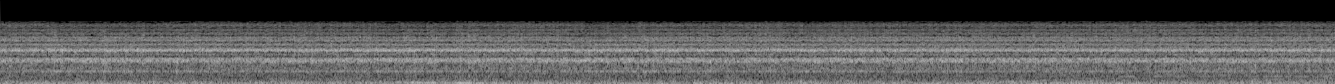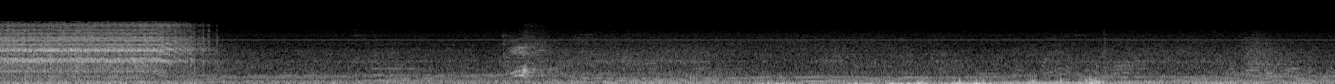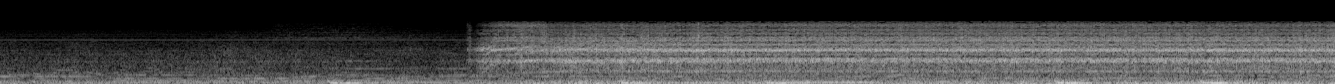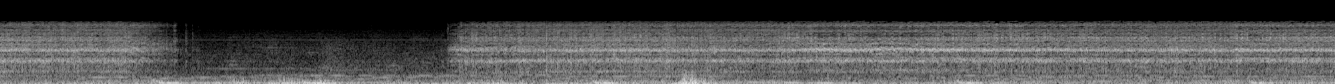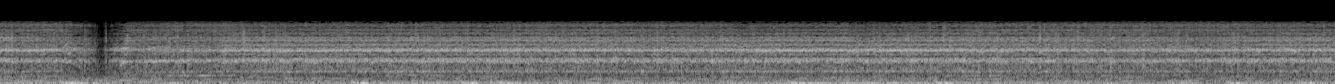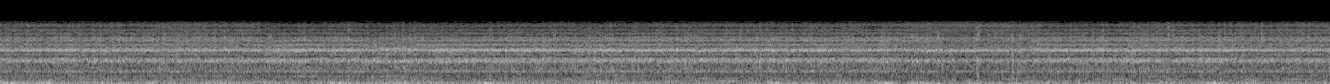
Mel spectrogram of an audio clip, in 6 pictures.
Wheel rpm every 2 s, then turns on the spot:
160, 160, 160, 160, 160, 160, 160, 90, 0, 0, 0, 0, 0, 0, 0, 30, 150, 160, 160, 160, 120, 0, 90, 160, 160, 160, 160, 130, 160, 160, 160, 160, 160, 160, 160, 160, 160, 160, 160, 160.
none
